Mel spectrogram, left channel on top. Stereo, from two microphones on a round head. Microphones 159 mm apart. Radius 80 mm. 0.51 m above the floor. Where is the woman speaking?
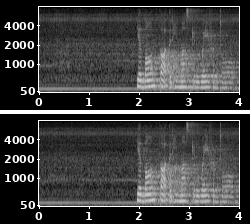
Centre (ahead or behind), 0.7 m.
